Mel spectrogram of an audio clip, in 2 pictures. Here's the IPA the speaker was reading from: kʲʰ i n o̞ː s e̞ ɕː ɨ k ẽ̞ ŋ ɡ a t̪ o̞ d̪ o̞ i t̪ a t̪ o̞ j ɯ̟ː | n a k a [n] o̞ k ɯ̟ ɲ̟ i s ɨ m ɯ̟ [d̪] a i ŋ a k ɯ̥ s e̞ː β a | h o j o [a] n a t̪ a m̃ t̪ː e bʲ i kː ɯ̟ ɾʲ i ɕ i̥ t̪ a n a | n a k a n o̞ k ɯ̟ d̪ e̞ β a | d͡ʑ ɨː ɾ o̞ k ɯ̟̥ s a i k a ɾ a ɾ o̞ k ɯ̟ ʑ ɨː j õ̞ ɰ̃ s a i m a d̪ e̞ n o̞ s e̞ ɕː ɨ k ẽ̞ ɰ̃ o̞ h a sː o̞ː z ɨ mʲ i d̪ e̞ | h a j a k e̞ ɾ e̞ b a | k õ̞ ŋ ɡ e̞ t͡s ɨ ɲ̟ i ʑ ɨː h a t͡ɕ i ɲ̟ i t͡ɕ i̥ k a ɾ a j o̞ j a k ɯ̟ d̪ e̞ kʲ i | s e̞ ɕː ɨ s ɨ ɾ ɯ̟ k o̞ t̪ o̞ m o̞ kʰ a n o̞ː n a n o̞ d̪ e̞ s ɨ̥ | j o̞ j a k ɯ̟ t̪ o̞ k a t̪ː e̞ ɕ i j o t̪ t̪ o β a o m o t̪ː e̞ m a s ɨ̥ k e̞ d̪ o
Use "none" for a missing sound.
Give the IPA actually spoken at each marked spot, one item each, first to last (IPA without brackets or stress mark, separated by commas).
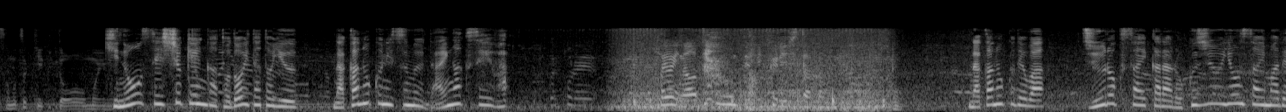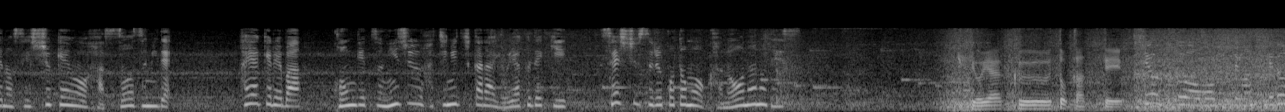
n, d̪, i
